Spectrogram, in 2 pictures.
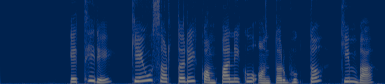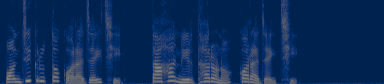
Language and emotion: Odia, neutral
